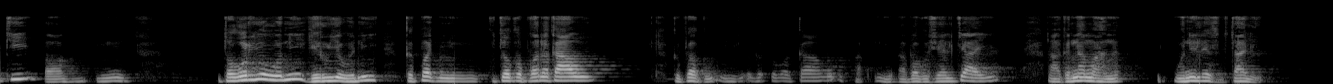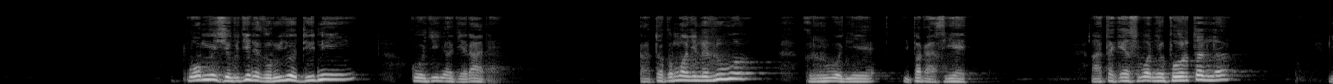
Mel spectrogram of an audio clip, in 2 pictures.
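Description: Throughout the clip the speech is band-limited, with nothing above 9.8 kHz, and carries plainly audible codec damage that leaves it dull and smeared. The likely cause is AAC compression, AAC-LC at a low rate, which fits about 32 kbps.

At 4.55 to 4.78 s, 7.18 to 8.28 s and 12.00 to 12.35 s the level drops abruptly by about 6 dB and then returns. The likely cause is one channel dropping out of an identical stereo pair, halving the mono sum.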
